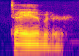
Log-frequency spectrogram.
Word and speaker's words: diameter: So, yeah, so try not to, your brain is probably trying to say, oh, say diameter, because you know the word meters, right? A form of measurement. But here it's diameter.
